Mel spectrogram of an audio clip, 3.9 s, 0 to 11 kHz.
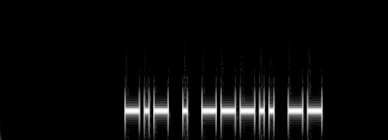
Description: Morse code, heard as a keyed tone, about 25 wpm, 700 Hz. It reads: KE8M
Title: K1USN SST QSO Practice - 25wpm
